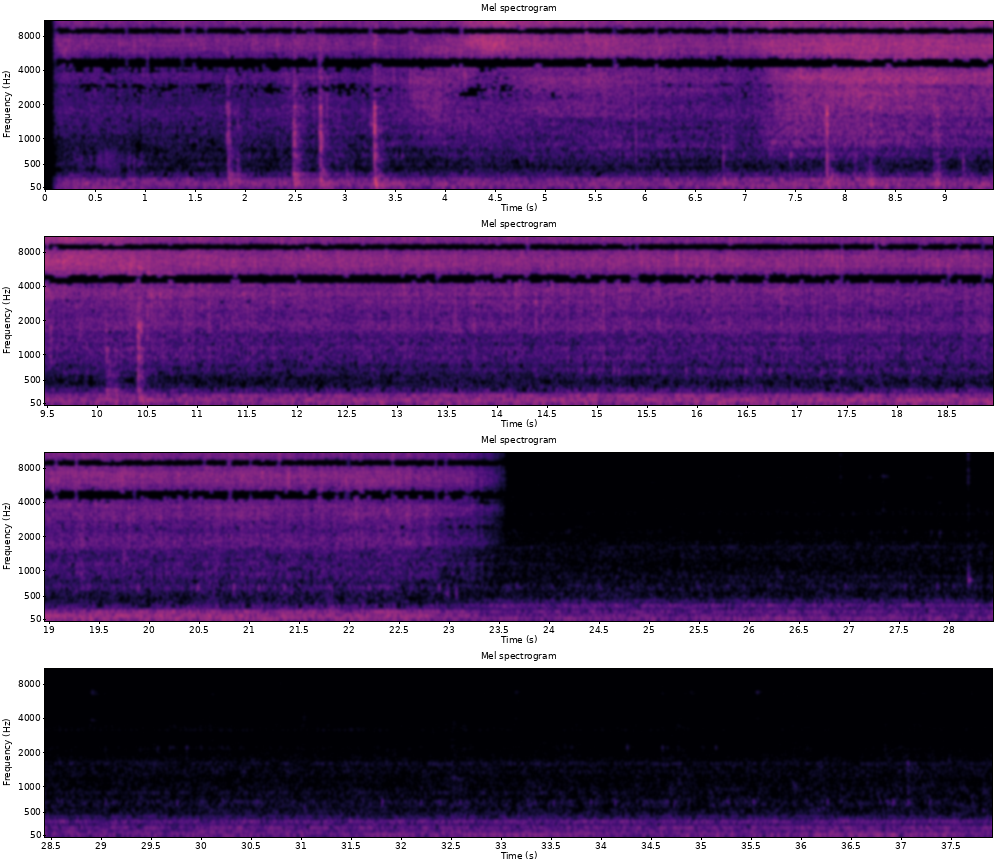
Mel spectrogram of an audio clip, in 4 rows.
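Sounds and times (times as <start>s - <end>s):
butter sizzling in a pan: 0.1s - 23.5s.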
